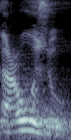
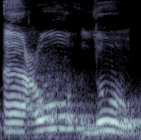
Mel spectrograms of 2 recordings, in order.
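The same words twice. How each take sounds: First: "أعوذ" said with a z for the ذ; dhal as zay. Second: "أعوذ" with a voiced th sound for ذ; proper dhal. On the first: Retold or imitated. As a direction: turn the ذ of "أعوذ" into a z. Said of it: "دي كده انقلبت إلى زاي". (نطق ذال "أعوذ" زايًا) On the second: Shown as a demonstration. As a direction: draw out "أعوذ" with an interdental ذ. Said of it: "الصح إن أقول". (نطق ذال "أعوذ" من طرف اللسان)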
